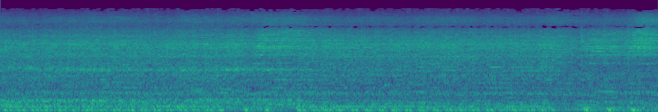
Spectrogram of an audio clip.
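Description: Death-metal band playing live: heavily distorted electric guitars and bass over rapid drumming, a dense, unbroken wall of sound.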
